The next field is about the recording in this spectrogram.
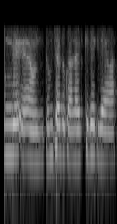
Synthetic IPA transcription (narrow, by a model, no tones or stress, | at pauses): t̪ʊmɡet̪ʊmsad̪ʊkaːnlaɪʈ̚kid̪eːkʰd͡ʒaa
